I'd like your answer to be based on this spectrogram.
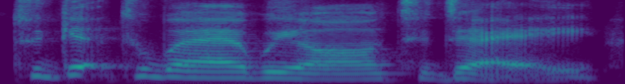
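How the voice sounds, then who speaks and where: An older woman originally from Iran hosting an interview as a coach, talking warmly and effusively, rambling with many fillers. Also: deep voice, animated, a little slow, creaky. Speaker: host, transformational coach. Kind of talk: casual interview chat.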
